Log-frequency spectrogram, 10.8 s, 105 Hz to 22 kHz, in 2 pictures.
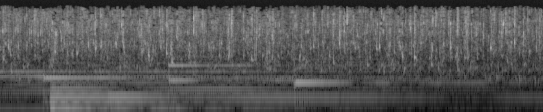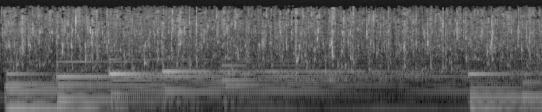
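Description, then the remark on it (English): Gentle water trickles and flows steadily in the background while soft sustained notes of 432 Hertz piano music ring out, with new chords entering every few seconds. No one speaks. “As the gentle notes of the 432 Hertz piano music intermingle with the soothing sounds of water, feel the harmonious blend of serenity and happiness enveloping you.”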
